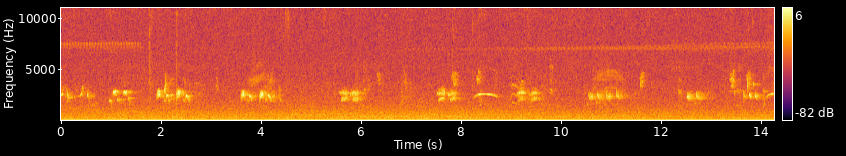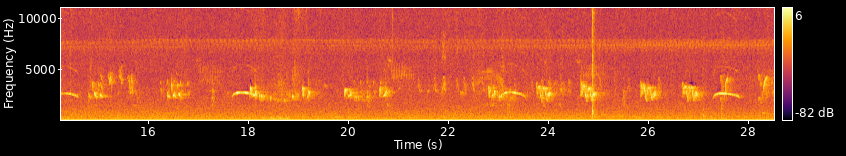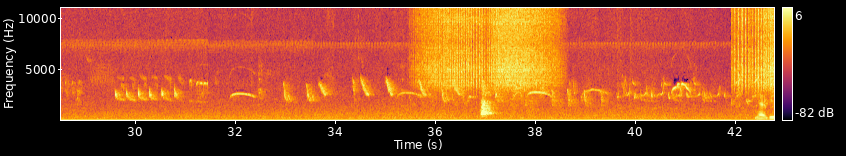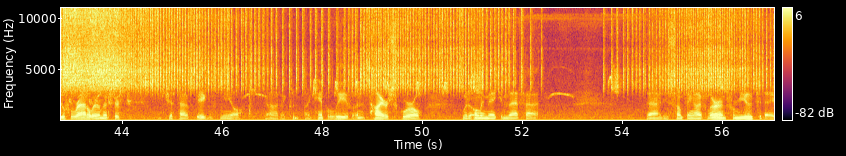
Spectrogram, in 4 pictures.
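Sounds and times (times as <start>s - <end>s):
steady background hiss: 0.0s - 57.0s
birds singing and chirping: 34.4s - 57.0s.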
